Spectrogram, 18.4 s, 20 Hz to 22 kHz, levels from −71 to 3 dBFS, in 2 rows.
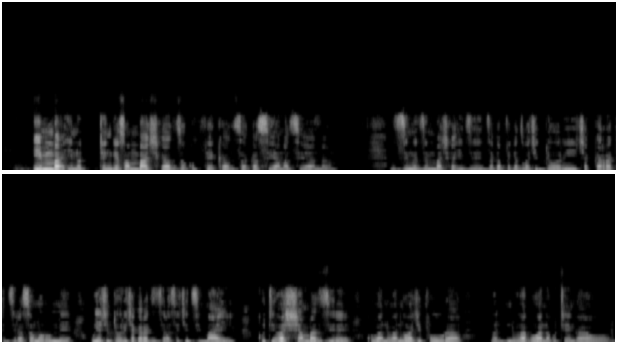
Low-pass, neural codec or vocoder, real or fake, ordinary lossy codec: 7.2 kHz; none; real; Opus, 32 kbps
